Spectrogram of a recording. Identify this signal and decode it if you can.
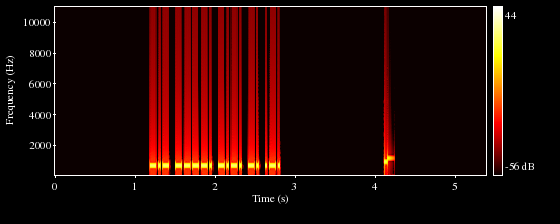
Morse code, heard as a keyed tone, about 43 wpm, 700 Hz. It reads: K9CNR
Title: USA Call Signs - 5 Characters - 2x Character Spacing - 45wpm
